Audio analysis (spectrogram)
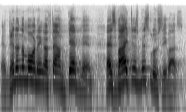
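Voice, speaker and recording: An older professor and vampire hunter played by a man speaks in a radio horror drama. His voice is pitched high and moves dramatically up and down. He is grave and commanding, with solemn, slightly stilted phrasing. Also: big pitch swings, normal speed. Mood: ominous. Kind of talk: 1930s-style radio horror drama acting.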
